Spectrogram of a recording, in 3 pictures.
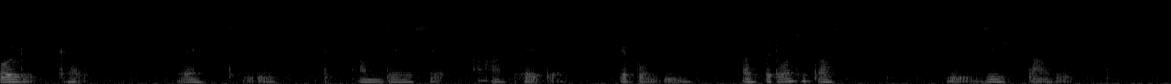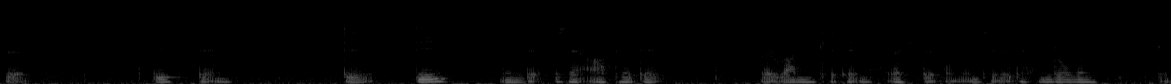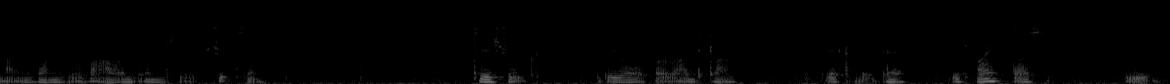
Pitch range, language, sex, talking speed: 105-120 Hz, English, male, 55 wpm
